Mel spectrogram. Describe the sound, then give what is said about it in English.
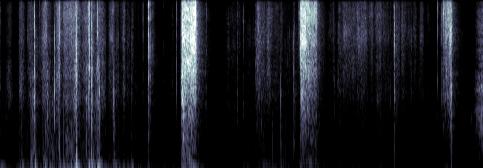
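Paper tearing and crinkling as a wrapped present is unwrapped: a stretch of busy rustling, then a few sharp, separate rips with quiet gaps between them. “Hang on a sec. Here's a present. I'll unwrap this present. This one sounds a little bit smaller than the other ones.”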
